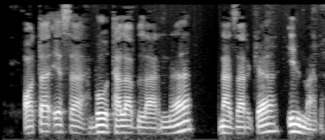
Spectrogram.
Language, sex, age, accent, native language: Uzbek, male, 25-34, Samarqand, Uzbek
